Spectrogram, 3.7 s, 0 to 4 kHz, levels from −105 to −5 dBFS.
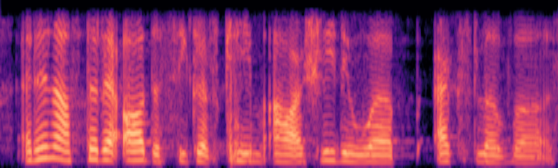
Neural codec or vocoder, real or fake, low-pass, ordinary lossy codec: codec, 16 kHz, 16 kbps, FreqCodec, larger model; fake; 3.6 kHz; none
